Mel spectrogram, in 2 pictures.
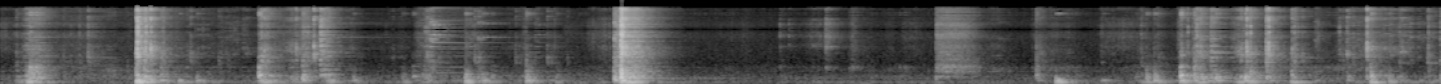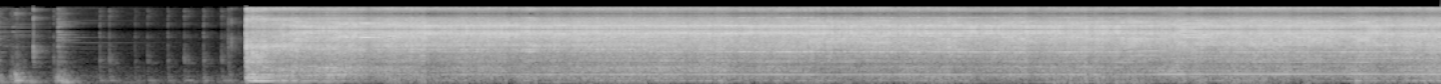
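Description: Scattered knocks and clatter as a corded circular saw is handled and set in place. About two-thirds of the way in, the saw starts abruptly and runs at a steady pitch with a constant whine, cutting along the edge of the hardwood floor.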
